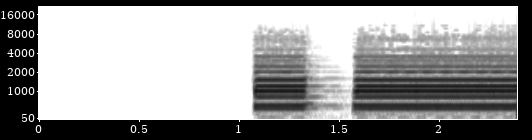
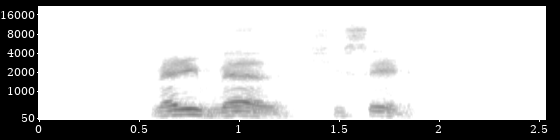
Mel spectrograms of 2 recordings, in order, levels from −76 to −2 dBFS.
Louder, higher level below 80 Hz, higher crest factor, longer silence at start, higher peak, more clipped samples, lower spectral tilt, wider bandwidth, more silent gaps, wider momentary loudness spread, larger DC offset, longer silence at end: first, -9 LUFS vs -46 LUFS; first, -64 dBFS vs -90 dBFS; second, 10 dB vs 20 dB; first, 1.05 s vs 0.55 s; first, 0 dBFS vs -28 dBFS; first, 0.2% vs under 0.1%; second, -1.5 dB/octave vs -4 dB/octave; second, 11.5 kHz vs 13 kHz; neither; second, 5 LU vs 13 LU; neither; second, 0 s vs 0.65 s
